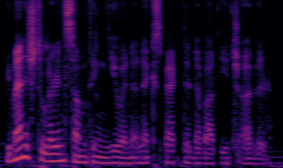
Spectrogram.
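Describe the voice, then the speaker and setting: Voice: medium pitch, darkish tone. A let's-play host reading a visual novel aloud, moving between storybook-like narration and casual commentary.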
